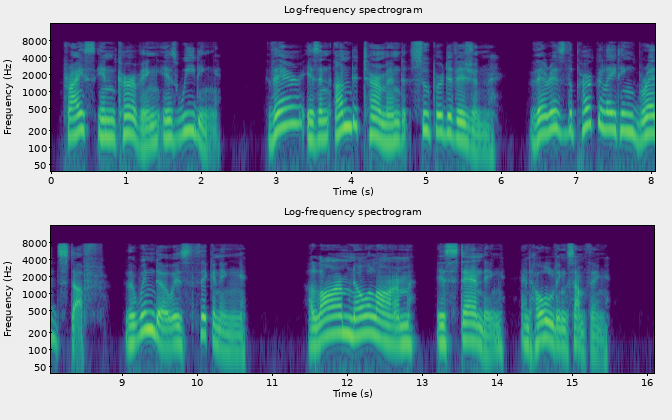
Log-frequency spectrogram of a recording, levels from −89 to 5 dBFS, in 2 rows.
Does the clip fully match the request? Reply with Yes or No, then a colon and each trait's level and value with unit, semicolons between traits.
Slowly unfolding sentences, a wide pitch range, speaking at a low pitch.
No: slow, 110 wpm; wide, 7.2 semitones; medium, 155 Hz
